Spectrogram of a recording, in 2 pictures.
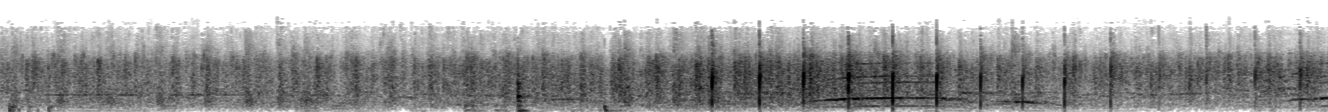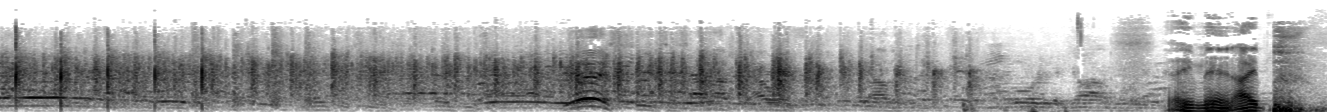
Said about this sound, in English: Amen. Let's give the Lord a big round of applause, everybody. Can you worship God just for a moment longer?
